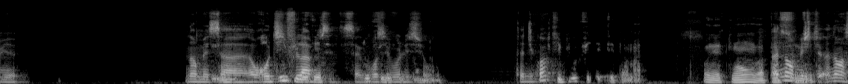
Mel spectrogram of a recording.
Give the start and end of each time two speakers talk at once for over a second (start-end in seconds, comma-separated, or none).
2.1-4.3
